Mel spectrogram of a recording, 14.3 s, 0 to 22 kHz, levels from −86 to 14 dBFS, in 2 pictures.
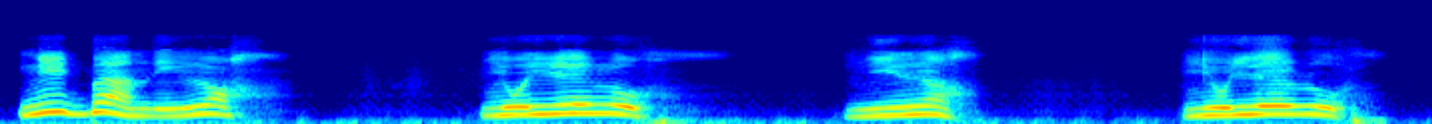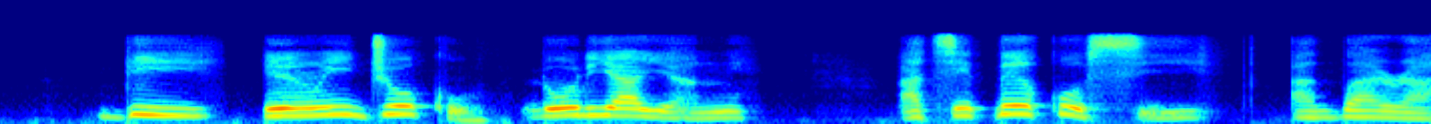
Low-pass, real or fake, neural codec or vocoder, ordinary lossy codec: none; fake; codec, 16 kHz, 0.5 kbps, FunCodec, trained on Chinese and English, 25 frames a second; none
